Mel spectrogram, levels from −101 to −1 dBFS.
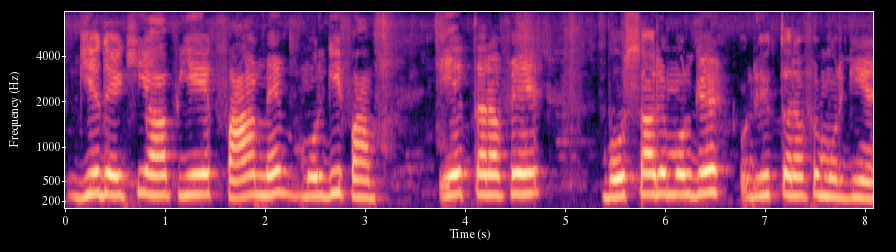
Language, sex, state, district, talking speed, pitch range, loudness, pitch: Hindi, female, Bihar, Muzaffarpur, 155 wpm, 265-305 Hz, -14 LUFS, 290 Hz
